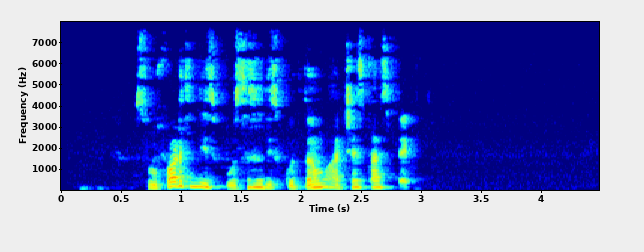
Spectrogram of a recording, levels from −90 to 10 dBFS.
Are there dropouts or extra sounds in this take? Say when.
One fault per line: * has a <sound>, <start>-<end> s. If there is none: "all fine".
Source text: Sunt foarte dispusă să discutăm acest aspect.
all fine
